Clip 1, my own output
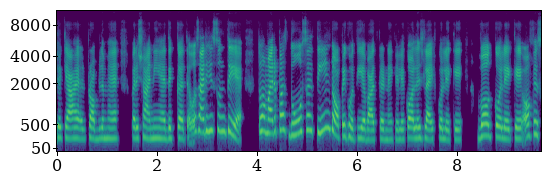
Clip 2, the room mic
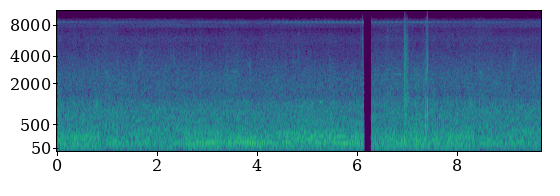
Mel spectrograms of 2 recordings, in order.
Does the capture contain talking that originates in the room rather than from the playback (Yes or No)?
No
